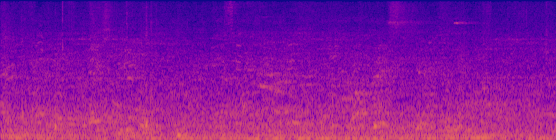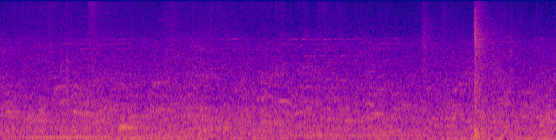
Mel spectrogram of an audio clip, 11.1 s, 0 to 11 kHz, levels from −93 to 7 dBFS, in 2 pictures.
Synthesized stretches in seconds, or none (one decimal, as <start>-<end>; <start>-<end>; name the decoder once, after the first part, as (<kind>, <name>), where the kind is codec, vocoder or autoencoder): 0.7-1.9 (vocoder, BigVGAN v2); 2.5-3.1; 4.1-5.5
